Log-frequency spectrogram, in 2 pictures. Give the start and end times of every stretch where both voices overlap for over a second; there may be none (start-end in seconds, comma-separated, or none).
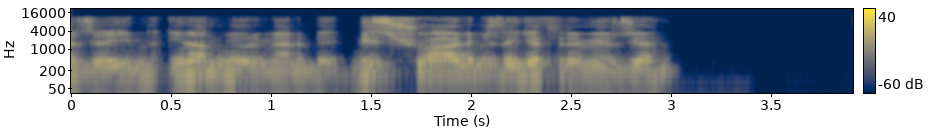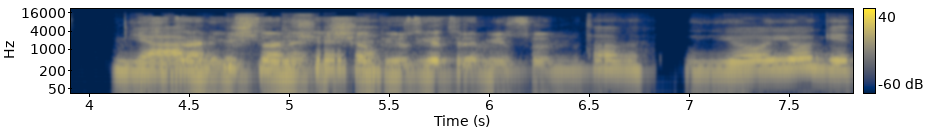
4.2-5.5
